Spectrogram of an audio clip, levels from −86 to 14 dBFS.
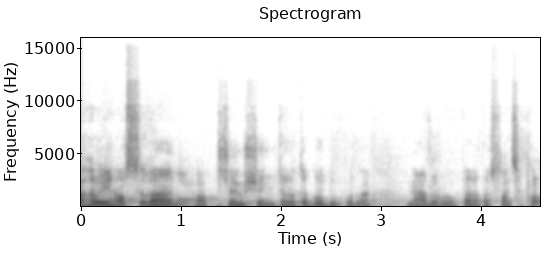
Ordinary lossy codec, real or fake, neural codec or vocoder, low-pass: Opus, 16 kbps; fake; codec, 44.1 kHz, 2.6 kbps, DAC; 14.4 kHz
